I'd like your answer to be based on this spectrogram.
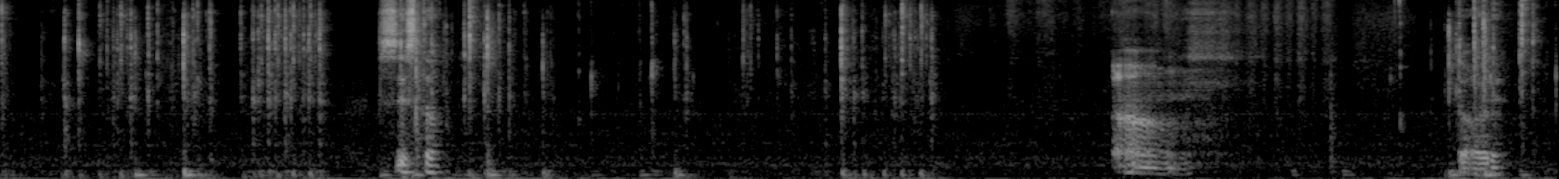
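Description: Clicky, rapid keystrokes on a computer keyboard during game development in Unity, coming in uneven bursts with short pauses, close and fairly quiet, while a person speaks briefly a few times.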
